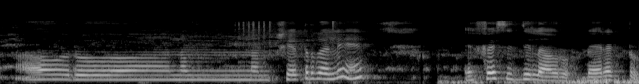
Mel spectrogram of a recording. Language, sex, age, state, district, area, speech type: Kannada, female, 30-45, Karnataka, Davanagere, rural, spontaneous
